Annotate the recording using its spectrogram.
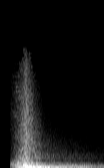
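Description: A whoosh sound effect from an animated logo intro. It comes in suddenly, peaks about half a second in, then fades, leaving a low rumble underneath.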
